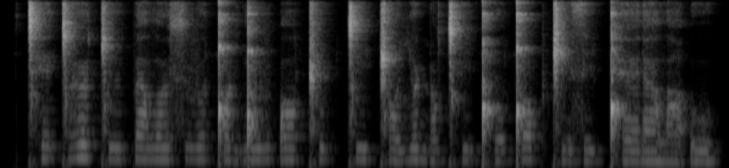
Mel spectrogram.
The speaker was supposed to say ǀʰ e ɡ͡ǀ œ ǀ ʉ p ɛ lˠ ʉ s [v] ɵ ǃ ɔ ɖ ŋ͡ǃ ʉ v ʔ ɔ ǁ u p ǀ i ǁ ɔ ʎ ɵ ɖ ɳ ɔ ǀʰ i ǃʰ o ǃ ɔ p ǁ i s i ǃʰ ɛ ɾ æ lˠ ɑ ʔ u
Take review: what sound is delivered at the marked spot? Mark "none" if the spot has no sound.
v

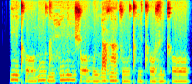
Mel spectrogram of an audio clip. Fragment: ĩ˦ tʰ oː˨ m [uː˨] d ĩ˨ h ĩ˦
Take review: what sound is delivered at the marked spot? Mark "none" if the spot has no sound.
uː˦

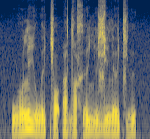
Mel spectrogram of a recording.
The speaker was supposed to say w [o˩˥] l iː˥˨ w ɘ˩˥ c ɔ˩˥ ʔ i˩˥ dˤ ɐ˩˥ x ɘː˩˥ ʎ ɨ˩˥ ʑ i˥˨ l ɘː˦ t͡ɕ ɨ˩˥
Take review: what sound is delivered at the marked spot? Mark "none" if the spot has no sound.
o˩˥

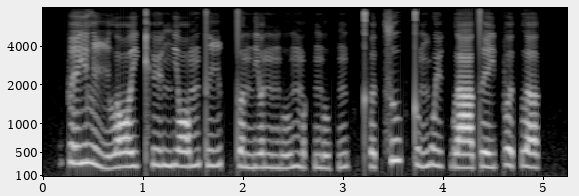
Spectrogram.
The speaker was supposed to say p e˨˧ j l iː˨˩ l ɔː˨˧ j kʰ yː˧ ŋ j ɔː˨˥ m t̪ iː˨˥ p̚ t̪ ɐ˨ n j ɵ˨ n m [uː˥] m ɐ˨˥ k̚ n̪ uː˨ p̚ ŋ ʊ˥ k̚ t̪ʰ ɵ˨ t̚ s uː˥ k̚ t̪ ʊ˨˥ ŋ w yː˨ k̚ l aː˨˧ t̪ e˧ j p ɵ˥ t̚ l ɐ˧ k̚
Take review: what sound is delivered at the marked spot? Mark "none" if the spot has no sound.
uː˨˥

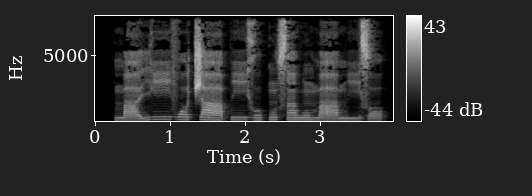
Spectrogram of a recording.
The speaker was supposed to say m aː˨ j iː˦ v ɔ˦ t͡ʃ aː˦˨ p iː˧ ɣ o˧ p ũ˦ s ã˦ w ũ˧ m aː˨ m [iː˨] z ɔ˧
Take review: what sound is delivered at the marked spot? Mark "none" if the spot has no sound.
iː˨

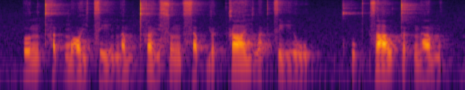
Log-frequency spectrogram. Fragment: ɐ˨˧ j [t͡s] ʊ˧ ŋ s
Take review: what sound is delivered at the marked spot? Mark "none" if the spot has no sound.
s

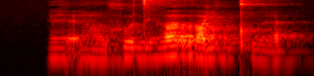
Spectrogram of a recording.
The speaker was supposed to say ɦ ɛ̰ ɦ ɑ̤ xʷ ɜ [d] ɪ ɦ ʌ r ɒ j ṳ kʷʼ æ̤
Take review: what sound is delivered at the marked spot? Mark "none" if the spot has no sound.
d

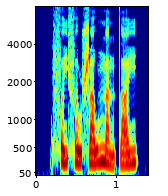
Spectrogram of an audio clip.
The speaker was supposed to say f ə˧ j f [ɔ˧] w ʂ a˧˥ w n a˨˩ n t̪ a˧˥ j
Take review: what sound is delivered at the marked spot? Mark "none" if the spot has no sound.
ə˧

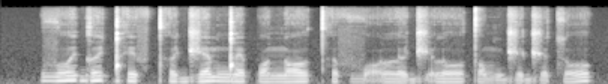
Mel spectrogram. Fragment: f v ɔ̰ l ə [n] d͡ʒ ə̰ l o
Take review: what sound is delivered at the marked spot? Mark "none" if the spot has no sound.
none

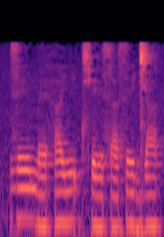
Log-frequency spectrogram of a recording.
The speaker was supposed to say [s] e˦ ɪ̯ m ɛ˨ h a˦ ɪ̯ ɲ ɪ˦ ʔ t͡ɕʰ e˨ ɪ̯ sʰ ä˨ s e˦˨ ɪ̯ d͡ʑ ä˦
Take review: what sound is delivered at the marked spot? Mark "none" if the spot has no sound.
z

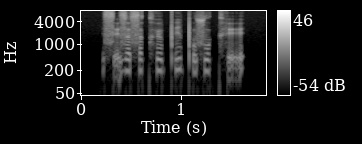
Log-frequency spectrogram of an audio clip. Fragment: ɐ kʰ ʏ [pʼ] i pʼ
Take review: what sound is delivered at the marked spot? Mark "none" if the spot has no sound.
pʼ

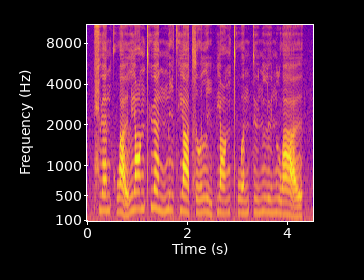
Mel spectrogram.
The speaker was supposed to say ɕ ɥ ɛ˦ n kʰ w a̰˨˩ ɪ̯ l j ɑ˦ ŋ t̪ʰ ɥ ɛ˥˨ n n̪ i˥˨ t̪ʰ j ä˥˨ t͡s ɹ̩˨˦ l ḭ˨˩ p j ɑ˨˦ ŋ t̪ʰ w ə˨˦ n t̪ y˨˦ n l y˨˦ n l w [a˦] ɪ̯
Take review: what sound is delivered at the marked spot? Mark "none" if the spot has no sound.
a̰˨˩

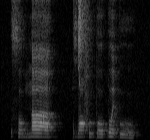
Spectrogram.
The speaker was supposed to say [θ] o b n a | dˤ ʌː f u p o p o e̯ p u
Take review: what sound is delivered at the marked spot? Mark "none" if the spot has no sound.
θ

